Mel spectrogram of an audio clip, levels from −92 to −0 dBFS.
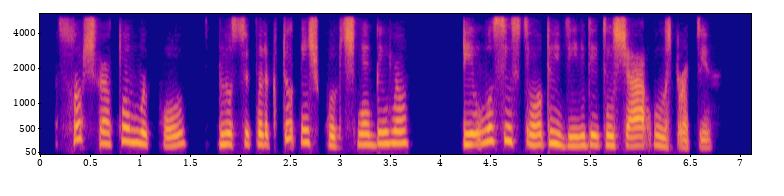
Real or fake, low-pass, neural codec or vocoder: fake; 5.4 kHz; codec, 16 kHz, 0.5 kbps, FreqCodec, larger model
